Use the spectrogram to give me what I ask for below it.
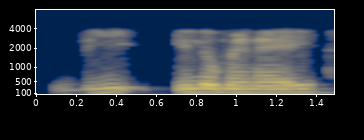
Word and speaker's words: WE illuminate: and we have, as described, the WE illuminate, pronounced V Illuminate app, available free of charge for your mobile app.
